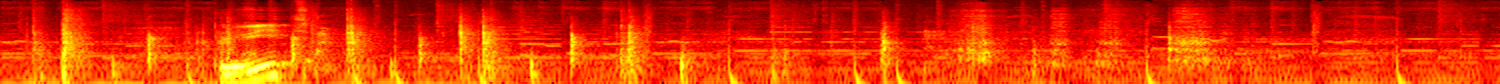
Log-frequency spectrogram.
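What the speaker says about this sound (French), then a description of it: "on va venir concasser notre chocolat" Chocolate is crushed by hand for a Valentine's heart dessert, giving a run of close, irregular thunks and scraping rasps with clinking, while a person talks briefly in French.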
